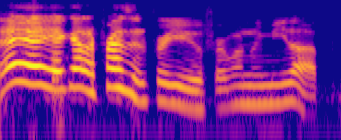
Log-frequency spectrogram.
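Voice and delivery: very loud, high, swooping yell. A character calls out to the approaching ghost, yelling. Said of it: "Kyle's gonna yell".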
